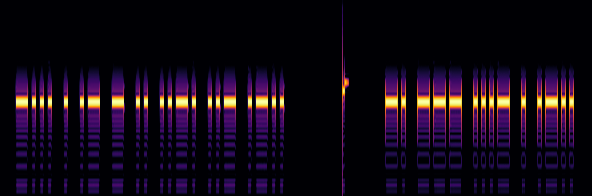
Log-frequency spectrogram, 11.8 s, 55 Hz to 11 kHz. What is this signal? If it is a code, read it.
Morse code, heard as a keyed tone, about 15 wpm, 700 Hz. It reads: BEATIFUL NOVEL
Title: Sentences from Top 1300 Words - New Word Drill - 15wpm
